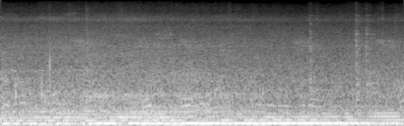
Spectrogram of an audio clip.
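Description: A heavy engine running at a steady pitch close by, with a strong low hum that grows louder about a second in and holds, under the murmur of people talking.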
